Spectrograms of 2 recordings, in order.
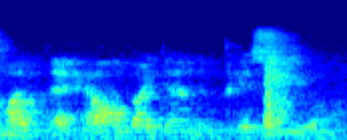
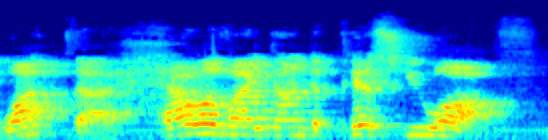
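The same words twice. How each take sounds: First: Softer, faster, muttered under the breath; a hushed, spent echo; quiet anguished repeat. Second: Loud, slow, high anguished yell; a furious cry to God; screaming at the stars. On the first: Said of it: "I meant it". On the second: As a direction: hurl it at the sky, full voice. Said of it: "screaming the top of my lungs". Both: Retold or imitated.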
